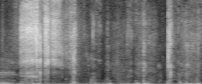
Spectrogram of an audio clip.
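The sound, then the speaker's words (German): Crisp crunching as someone bites into and chews a slice of Granny Smith apple with the core cut out. Loud, dense bursts of crunch repeat steadily throughout. “Eine Spalte Granny Smith.”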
